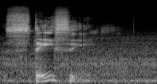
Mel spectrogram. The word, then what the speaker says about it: Stacy: Copy, and it's actually pronounced Stacy. And no, the spelling is correct.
